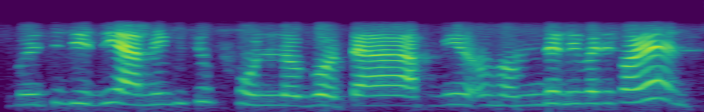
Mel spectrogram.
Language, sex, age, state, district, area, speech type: Bengali, female, 60+, West Bengal, Purba Bardhaman, rural, conversation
